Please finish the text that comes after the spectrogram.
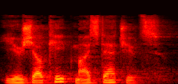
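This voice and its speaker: An actor playing God in a dramatized scripture reading, speaking with slow, grave authority. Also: male voice, low voice, very animated, fairly bright tone, exaggerated voice. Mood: solemn. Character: God speaking laws, solemn commanding male deity. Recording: long reverb with faint music.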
